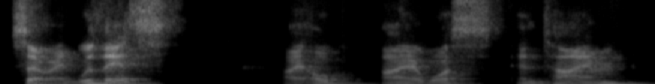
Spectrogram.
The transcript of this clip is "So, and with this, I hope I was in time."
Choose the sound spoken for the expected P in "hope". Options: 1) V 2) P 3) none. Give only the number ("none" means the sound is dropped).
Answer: 2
